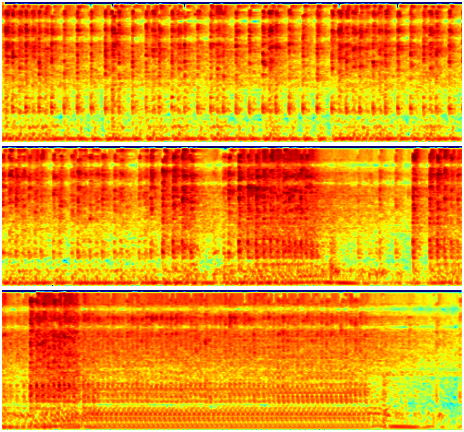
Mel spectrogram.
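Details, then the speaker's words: Home-built BSA twin chopper, stationary rev check lifting each carburetor throttle slide individually, then both together. A steady, deep exhaust rising and falling with the blips, no stumbles: both cylinders kept up, so the cutting out could not be reproduced. Carburetor or ignition still suspected. "Well, that didn't help. It seemed perfect. I revved both cylinders up individually and they both kept up, and then I revved it up together and they both kept up."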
